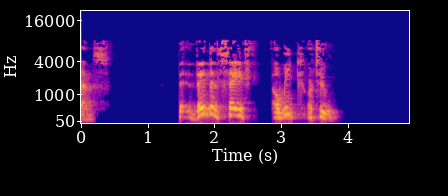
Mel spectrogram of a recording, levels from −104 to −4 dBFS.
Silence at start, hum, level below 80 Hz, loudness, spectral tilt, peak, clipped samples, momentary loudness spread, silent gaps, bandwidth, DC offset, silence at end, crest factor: 0 s; none; -68 dBFS; -23 LUFS; -4.5 dB/octave; -4 dBFS; under 0.1%; 17 LU; 0.63-1.20 s; 8.8 kHz; under 0.1%; 1.1 s; 22 dB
